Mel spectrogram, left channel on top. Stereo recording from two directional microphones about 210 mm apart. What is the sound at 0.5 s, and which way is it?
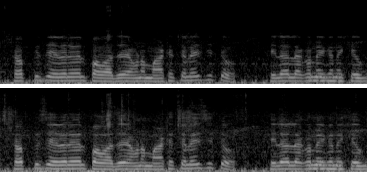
Speech, 10° left (ahead or behind).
